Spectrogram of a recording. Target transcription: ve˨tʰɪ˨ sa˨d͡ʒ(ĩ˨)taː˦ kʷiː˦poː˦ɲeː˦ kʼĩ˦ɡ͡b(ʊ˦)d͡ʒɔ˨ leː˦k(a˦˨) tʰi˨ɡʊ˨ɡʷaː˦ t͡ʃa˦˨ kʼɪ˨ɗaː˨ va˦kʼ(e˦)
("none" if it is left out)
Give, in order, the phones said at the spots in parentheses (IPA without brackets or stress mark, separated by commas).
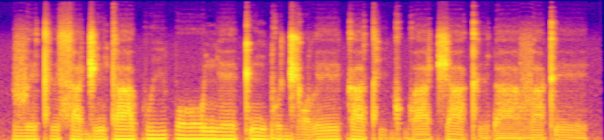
ĩ˨, ʊ˦, a˦˨, e˦˨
